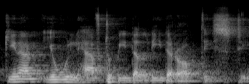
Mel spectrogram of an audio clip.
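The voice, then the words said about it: Imitated accent of Andrea Trinchieri. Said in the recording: “the accent was perfect”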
